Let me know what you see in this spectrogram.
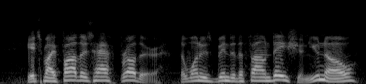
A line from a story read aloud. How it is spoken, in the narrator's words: Toran cried over his shoulder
